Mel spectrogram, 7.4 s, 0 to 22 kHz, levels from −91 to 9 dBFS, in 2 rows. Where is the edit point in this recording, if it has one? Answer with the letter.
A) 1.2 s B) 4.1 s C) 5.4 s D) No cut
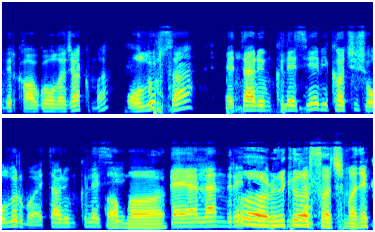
A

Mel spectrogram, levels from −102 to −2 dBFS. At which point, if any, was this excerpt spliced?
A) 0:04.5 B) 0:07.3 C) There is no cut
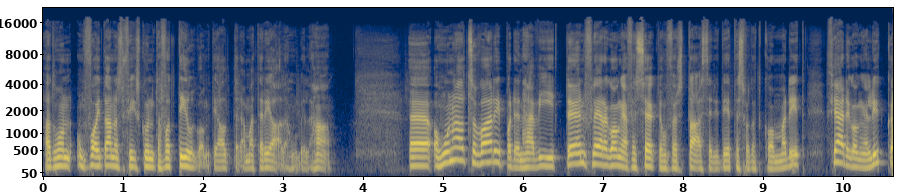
C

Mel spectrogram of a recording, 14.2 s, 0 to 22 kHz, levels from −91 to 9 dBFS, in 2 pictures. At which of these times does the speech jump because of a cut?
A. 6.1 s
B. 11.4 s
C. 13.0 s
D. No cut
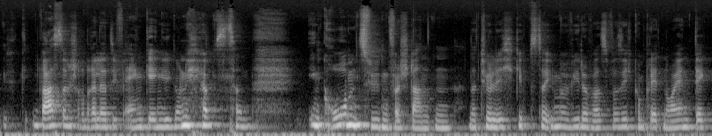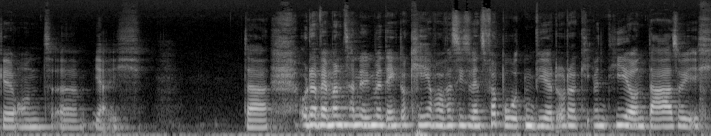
C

